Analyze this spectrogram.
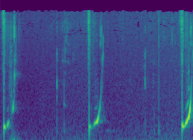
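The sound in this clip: A voice imitates little bubbles popping, making three short, wet plops spaced about a second apart, each with a quick upward flick in pitch.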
